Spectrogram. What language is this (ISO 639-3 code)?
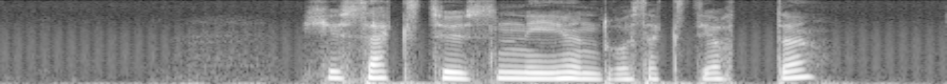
nor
